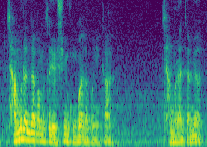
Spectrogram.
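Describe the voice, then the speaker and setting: A man in his forties lectures students on how to study, his pitch leaping around as he tells stories and quizzes the room. His tone is mellow and soft-edged. A faint ambient hum sits under his voice. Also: a little fast. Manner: animated storytelling, quotes people, asks the audience questions. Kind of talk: lively motivational lecture to students.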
